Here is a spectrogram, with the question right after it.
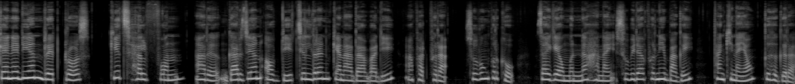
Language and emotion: Bodo, neutral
